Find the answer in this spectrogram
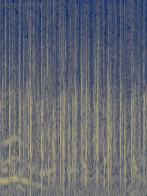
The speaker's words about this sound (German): Aber ansonsten bin ich erstmal happy, dass ihr alle hier seid. Erstmal Applaus für euch.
